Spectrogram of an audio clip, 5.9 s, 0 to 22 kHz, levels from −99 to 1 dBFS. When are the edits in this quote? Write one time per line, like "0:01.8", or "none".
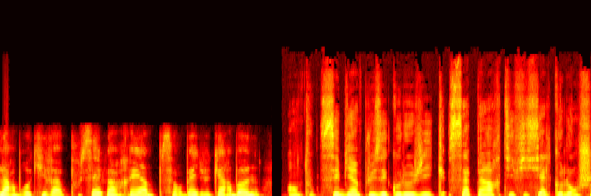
0:03.2
0:04.5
